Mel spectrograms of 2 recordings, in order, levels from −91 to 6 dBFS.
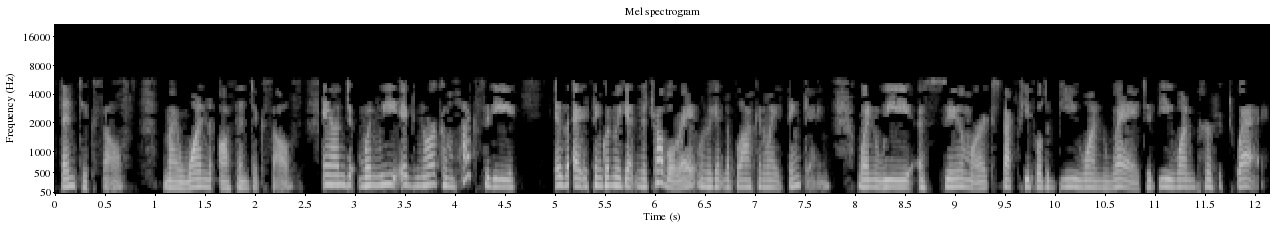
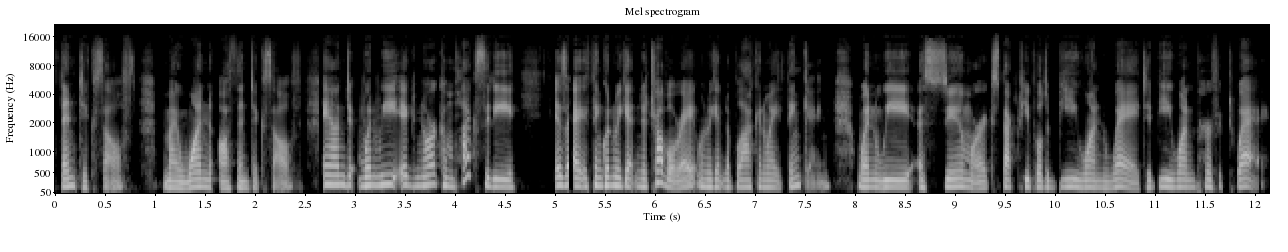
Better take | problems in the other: second | garbled, watery; badly; nothing above 5.5 kHz

